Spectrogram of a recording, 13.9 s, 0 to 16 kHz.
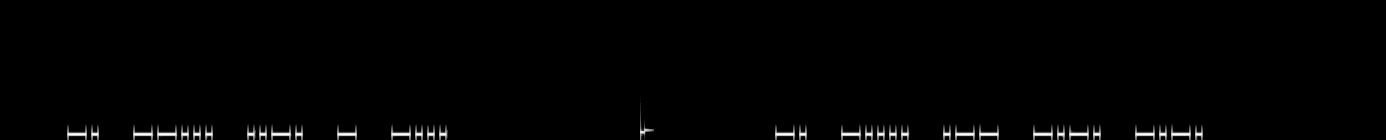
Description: Morse code, heard as a keyed tone, about 20 wpm, spaced as for 15 wpm, 700 Hz. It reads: N7FTB N6WCC
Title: 186 Lesson 30g - Letter b - Call Signs 20wpm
